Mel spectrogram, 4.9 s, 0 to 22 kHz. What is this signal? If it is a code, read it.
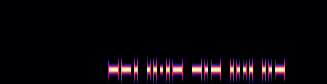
Morse code, heard as a keyed tone, about 25 wpm, 700 Hz. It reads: G4KHU
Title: DXCC-100 Call Signs - 5 Characters - Repeated 3x - 25wpm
